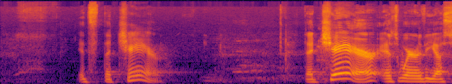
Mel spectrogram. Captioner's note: laughter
